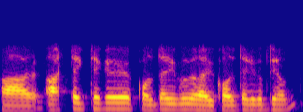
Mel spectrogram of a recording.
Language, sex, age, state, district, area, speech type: Bengali, male, 18-30, West Bengal, Kolkata, urban, conversation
